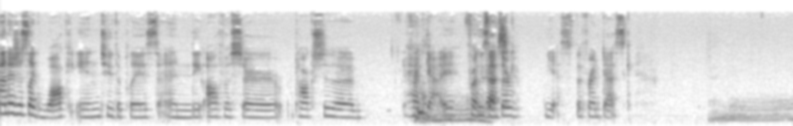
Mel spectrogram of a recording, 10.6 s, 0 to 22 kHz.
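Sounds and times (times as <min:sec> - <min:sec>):
speech: 0:00.0 - 0:08.5
cat growling: 0:05.5 - 0:06.8, 0:09.4 - 0:10.5.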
